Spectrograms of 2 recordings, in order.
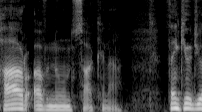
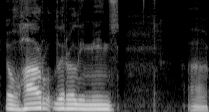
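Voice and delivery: ordinary talk, nothing marked

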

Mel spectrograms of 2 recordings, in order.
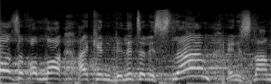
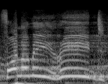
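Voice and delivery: fiery preaching; 7 semitones higher than usual. Acted. The preacher rails against stories that belittle the Prophet, shouting. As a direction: hammer the point home to the crowd.

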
